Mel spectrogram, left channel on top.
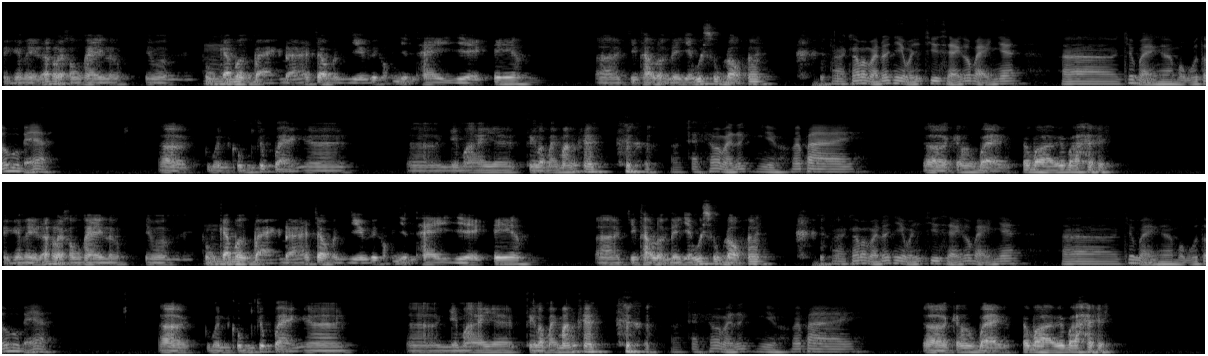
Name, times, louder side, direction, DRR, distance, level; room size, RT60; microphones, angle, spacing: voice 1, 0.0-5.4 5.9-7.6 7.9-8.1 11.3-11.5 13.6-15.5 16.1-18.5 21.2-23.1, right 2 dB, 65° right, 1.4 m, -29 dB
voice 2, 2.0-2.4 8.3-10.2 10.6-12.5 18.9-20.6, left 2 dB, 25° left, 0.8 m, -33 dB
13.0 x 6.9 x 2.2 m
head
